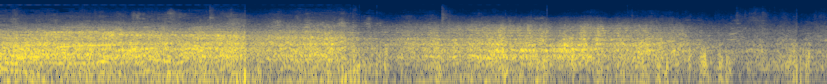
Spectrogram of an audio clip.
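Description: Jet noise from a formation of Alpha Jet trainers passing overhead: a loud, steady roar that fades away as the formation moves off.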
